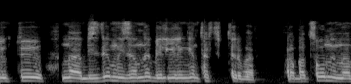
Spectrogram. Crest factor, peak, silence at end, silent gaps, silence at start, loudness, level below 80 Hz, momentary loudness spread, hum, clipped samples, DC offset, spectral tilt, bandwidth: 20 dB; -6 dBFS; 0 s; none; 0 s; -26 LUFS; -72 dBFS; 6 LU; none; under 0.1%; under 0.1%; -3 dB/octave; 10.5 kHz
